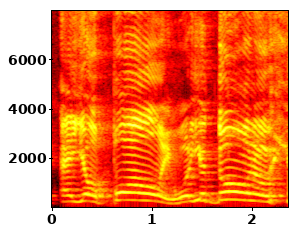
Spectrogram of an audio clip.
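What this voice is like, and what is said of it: Put-on Brooklyn tough-guy accent. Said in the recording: “I'm going to Brooklyn accent ... that's kind of like a tough guy thing”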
